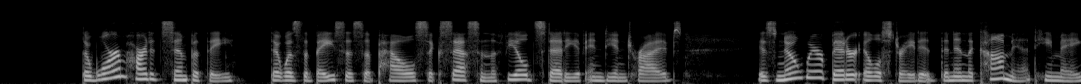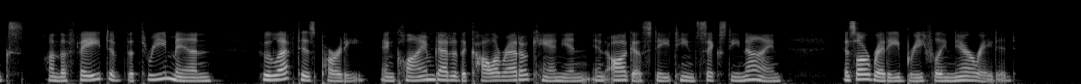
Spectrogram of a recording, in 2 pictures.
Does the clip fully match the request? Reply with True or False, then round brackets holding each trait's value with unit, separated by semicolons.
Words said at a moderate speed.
True (145 wpm)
